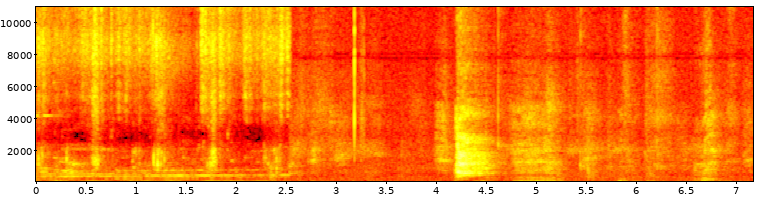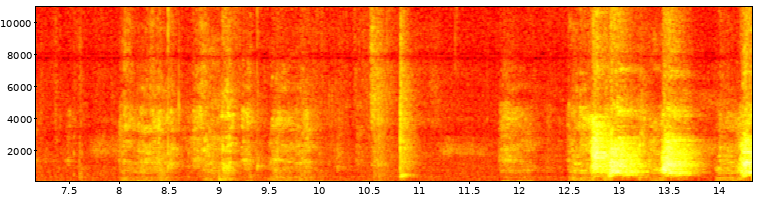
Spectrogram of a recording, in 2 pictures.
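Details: Dogs playing with balloons, a compilation of funny dogs; sharp broadband barks and yelps burst out in irregular clusters, loudest near the start and again toward the end, with rustling and quieter stretches between.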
